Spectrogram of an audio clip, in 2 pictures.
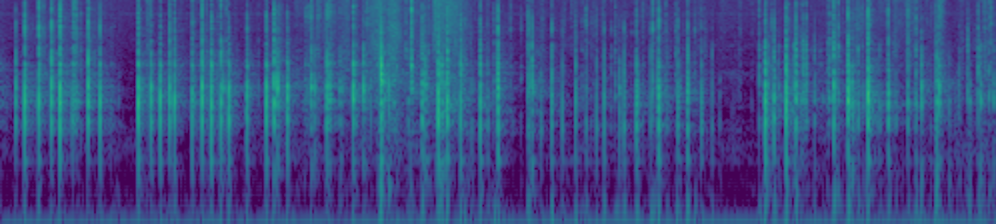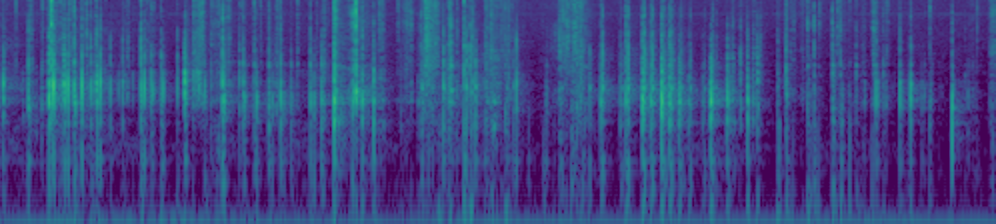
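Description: A small hollow cardboard light bulb box, held close to the mic, is tapped and scratched with fingertips and nails on its faces and edges. The result is a fast, dense stream of dry, crackly taps with hollow papery resonance around the midrange and short scratching rustles in between.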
